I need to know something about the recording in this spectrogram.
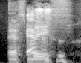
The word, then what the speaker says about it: Space: my solo bass project, which is called Space, as in S-bass.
